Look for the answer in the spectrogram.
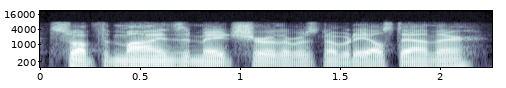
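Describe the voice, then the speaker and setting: A man acting as game master, improvising narration for a tabletop roleplaying game with halting, hesitant phrasing. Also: lowish voice, level tone, bright, forceful tone, clean tone, dry recording, lo-fi sound.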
